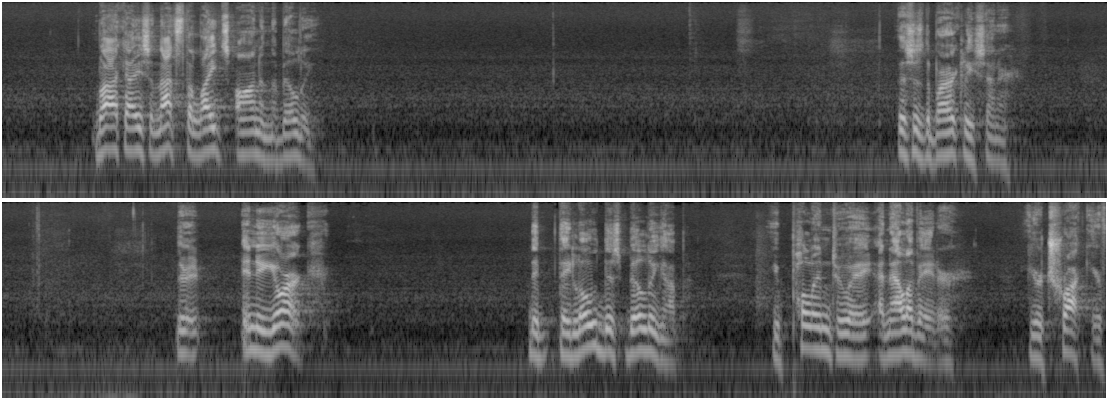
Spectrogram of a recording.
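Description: An older man speaks calmly in a room, in bursts with pauses.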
